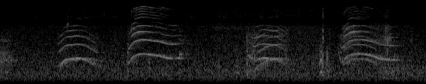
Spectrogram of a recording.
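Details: Mother cat nursing her baby kittens; four bright, bowed mews with rich overtones, each under half a second, repeated at a brisk uneven pace over light background hiss.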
